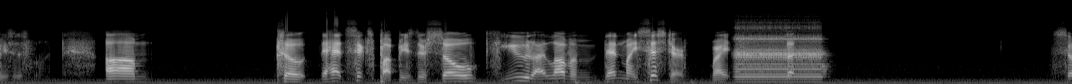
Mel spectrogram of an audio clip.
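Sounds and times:
speech: 1.0s - 1.6s, 2.8s - 8.4s, 10.6s - 10.7s
loud flat electronic buzzer: 7.3s - 8.4s.

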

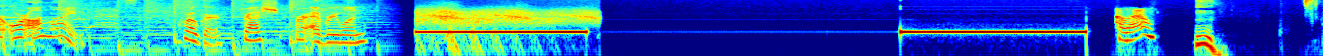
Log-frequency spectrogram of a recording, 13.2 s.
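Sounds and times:
speech: 0.1s - 1.0s, 1.8s - 3.8s, 11.2s - 12.2s
telephone tone while dialing: 4.2s - 6.0s, 9.0s - 10.9s.

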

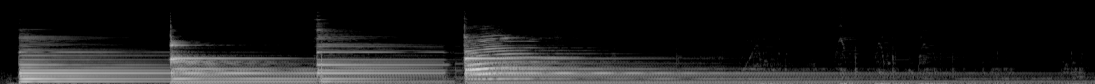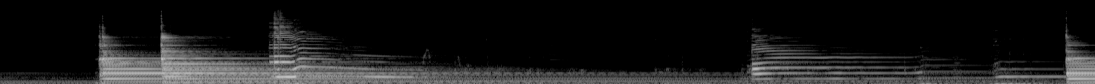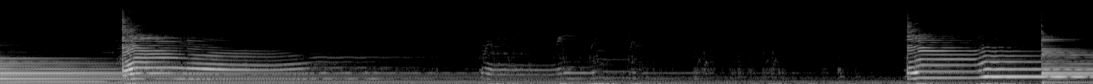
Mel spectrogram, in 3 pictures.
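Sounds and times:
solo guqin music with sparse plucked notes: 0.1s - 32.8s.

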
